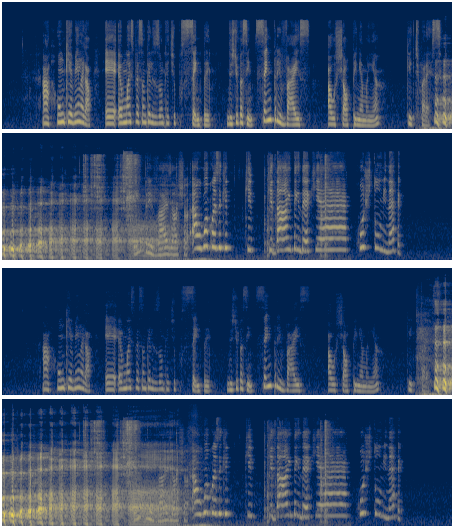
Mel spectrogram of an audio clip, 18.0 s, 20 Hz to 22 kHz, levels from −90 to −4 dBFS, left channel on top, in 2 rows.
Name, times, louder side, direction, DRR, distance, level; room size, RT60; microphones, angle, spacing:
voice 1, 0.8-1.8 2.0-4.2 4.5-6.0 6.5-7.6 8.1-8.6, left 7 dB, 60° left, 0.3 m, -36 dB
Laughter, 8.4-13.1, right 6 dB, 75° right, 0.4 m, -29 dB
sound 1, 10.5-16.0, right 2 dB, 10° right, 0.5 m, -45 dB
voice 2, 11.5-13.6 13.9-14.0 14.3-15.9 16.1-17.0, left 4 dB, 35° left, 0.7 m, -36 dB
5.5 x 4.8 x 5.2 m
head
